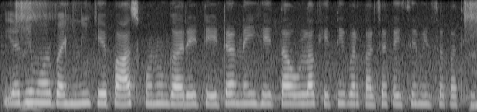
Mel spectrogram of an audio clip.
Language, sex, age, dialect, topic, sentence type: Chhattisgarhi, male, 60-100, Central, agriculture, statement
